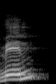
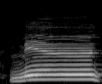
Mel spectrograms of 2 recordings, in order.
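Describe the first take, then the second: First: The n sound is pronounced fully and clearly. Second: The n sound is partly there, faded. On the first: The speaker calls it wrong. "Instead of saying min" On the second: The speaker calls it right. "the noon is there, but it's not all the way. So I fade into"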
